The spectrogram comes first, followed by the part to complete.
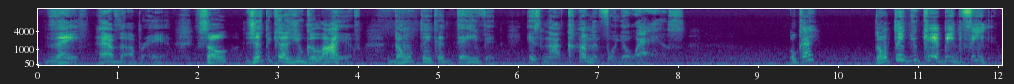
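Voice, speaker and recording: Speaking slowly but very animatedly, an American man with a mid-range, slightly bright voice gives a slangy, opinionated monologue as an online commentator. He leans on repetition to drive his points home, and faint background noise can be heard.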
